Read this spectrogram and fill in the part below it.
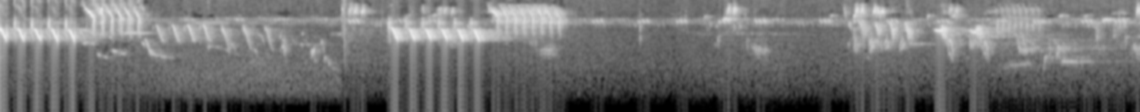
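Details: Repeated spotted towhee song: phrases of quick, sharp notes ending in a rough buzzy trill, given three times. Other birds chip and twitter in between, over a steady high insect drone.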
